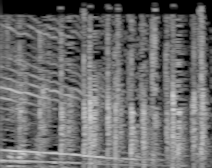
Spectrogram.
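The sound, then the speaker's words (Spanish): Children clap for their parents and families, starting with a few scattered claps that quickly grow into brisk, many-handed clapping with a lively, uneven rhythm. “Aprovecho también, sí, para, por favor, niños, denles un aplauso a sus padres, a sus familias”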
